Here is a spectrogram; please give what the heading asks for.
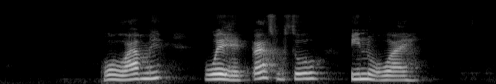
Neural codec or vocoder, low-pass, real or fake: codec, 16 kHz in and 24 kHz out, 0.8 kbps, FocalCodec, streaming, 65536 codes; 10.8 kHz; fake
